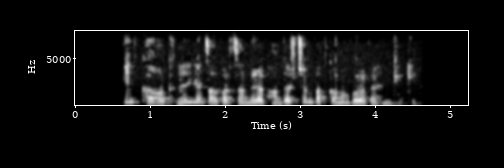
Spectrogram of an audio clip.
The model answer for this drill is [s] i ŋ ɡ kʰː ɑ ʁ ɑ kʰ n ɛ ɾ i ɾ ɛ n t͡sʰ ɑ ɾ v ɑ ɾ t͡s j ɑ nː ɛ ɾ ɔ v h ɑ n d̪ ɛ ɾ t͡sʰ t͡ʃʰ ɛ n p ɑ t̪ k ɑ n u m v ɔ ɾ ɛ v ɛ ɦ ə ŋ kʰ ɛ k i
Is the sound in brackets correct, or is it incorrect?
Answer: incorrect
